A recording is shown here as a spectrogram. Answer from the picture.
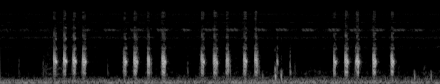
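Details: Toad calling in short bursts of four to six rapid, evenly spaced clicking pulses, each burst about half a second long, separated by brief pauses, over a low steady background hum.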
